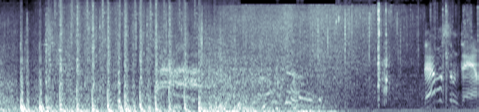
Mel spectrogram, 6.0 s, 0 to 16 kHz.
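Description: Rapid automatic gunfire from the video game Borderlands 3, loud dense bursts of shots filling most of the moment with game effects and a voice underneath.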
